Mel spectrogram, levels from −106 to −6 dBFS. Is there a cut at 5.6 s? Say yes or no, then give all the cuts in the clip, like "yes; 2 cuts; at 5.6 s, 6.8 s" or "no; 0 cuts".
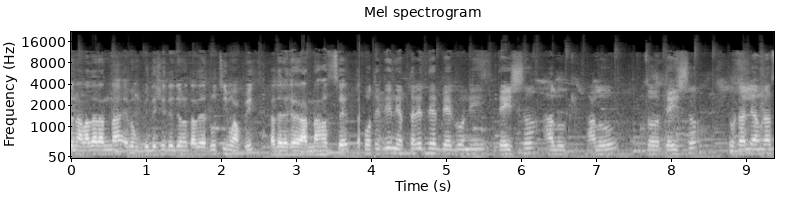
yes; 3 cuts; at 2.5 s, 3.8 s, 5.6 s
